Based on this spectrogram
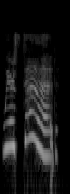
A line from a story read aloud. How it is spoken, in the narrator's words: Allie whines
